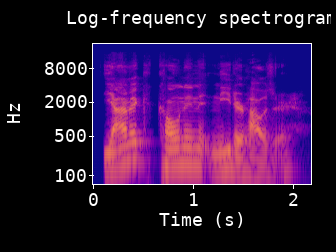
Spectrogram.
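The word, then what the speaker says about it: Yanic Konan Niederhäuser: And pronounce his name once again. Yanik Yanick Conan Neerhouser.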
